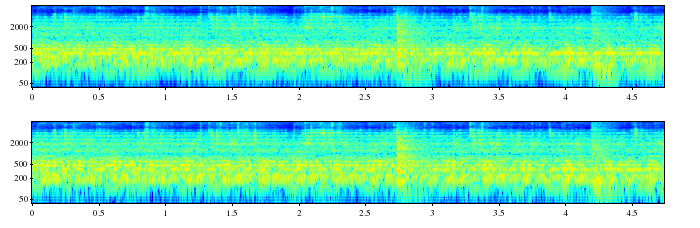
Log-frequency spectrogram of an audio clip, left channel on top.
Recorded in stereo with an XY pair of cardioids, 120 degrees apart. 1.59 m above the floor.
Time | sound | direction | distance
0.0 | a fan | 15° right | 1.1 m
2.7 | a man speaking | 20° right | 1.0 m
